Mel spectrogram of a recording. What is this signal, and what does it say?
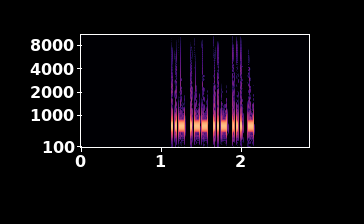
Morse code, heard as a keyed tone, about 49 wpm, 700 Hz. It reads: UWUST
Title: Five Challenging Letter-Number Combinations 50wpm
